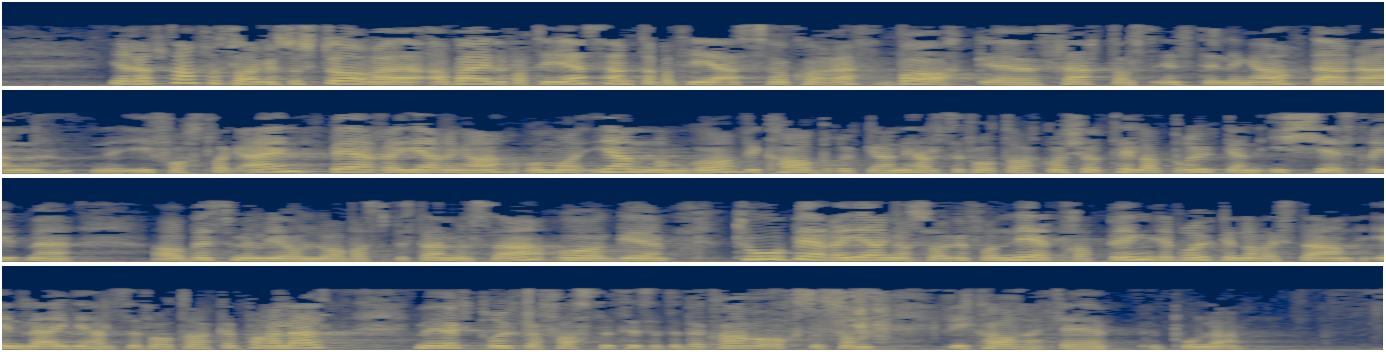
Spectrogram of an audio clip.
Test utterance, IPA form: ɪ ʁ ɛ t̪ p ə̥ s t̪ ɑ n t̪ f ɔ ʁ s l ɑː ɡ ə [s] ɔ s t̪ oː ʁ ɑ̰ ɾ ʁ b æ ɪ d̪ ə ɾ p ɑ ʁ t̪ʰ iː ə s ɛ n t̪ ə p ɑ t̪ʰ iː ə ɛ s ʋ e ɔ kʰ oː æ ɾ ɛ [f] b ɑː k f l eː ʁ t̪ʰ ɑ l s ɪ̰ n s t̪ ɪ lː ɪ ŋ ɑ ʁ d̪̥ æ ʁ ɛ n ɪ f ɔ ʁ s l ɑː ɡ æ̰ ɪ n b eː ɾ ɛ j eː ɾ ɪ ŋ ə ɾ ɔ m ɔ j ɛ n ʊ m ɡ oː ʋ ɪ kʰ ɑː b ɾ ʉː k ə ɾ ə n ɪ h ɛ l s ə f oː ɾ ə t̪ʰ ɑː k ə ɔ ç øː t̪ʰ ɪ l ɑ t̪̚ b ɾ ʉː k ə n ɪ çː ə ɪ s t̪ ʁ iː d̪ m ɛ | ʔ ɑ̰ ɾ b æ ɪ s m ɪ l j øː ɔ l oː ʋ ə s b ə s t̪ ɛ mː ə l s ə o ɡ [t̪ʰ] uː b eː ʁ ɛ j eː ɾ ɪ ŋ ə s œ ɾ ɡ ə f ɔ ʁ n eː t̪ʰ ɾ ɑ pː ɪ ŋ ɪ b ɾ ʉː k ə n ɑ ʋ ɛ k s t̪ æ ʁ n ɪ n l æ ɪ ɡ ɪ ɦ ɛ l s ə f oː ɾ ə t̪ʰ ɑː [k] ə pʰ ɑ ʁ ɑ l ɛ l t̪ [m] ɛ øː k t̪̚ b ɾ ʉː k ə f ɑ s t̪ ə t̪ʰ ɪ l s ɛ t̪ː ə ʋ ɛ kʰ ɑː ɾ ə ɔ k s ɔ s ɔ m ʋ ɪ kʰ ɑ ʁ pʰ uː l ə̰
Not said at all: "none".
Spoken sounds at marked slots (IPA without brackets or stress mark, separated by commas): s, f, t̪ʰ, k, m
